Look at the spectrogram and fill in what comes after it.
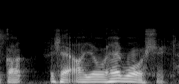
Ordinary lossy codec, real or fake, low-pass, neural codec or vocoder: none; real; 5.4 kHz; none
